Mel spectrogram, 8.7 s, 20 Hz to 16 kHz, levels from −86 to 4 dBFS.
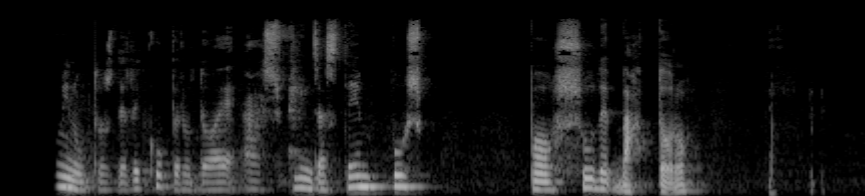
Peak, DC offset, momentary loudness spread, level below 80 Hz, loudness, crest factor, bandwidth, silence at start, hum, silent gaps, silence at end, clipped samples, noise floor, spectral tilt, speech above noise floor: -10 dBFS; under 0.1%; 10 LU; -68 dBFS; -31 LUFS; 22 dB; 11.5 kHz; 0.55 s; none; none; 0.9 s; under 0.1%; -71 dBFS; -4.5 dB/octave; 40 dB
